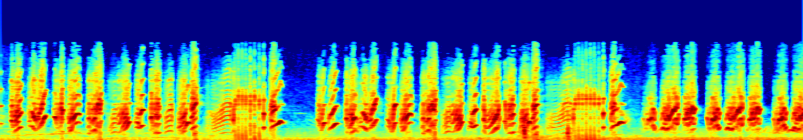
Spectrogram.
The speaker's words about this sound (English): Here are some songs and calls of the barn swallow.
